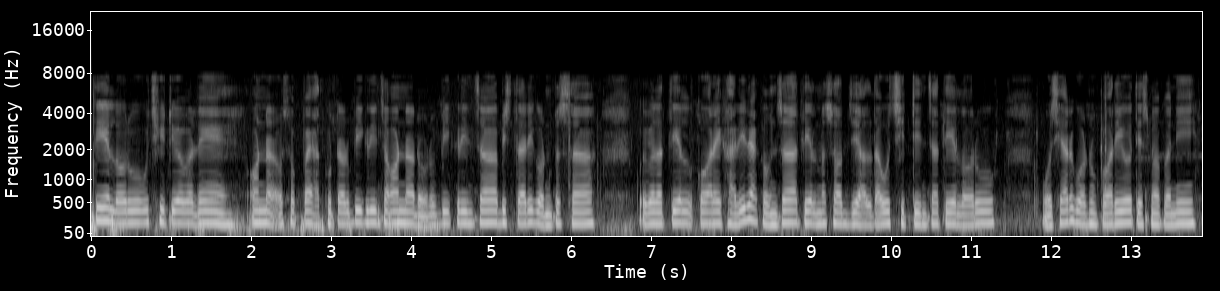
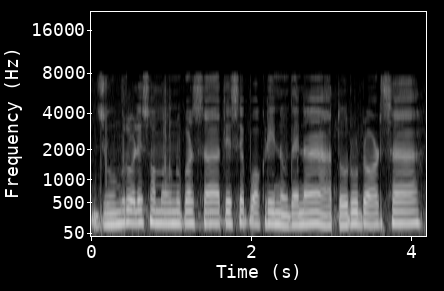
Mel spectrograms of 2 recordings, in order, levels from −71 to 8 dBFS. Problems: none marked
